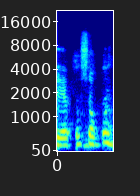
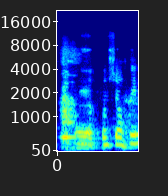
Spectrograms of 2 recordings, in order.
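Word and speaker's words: 役職: Yakushoku ini adalah jabatan ya, jangan salah bacanya. Yakushoku ya, bukan yakusoku. Kalau yakusoku janji biasanya, tapi kalau yakushoku itu jabatan ya.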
